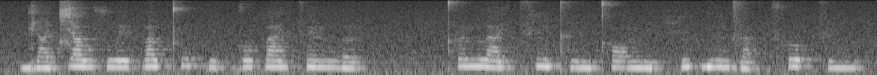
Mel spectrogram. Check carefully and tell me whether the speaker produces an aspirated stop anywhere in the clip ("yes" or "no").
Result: yes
